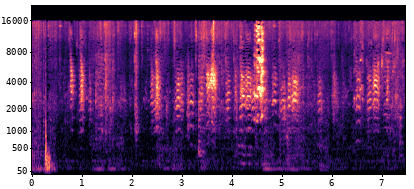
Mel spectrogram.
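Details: Several zebra finches feeding on seeds and fresh lettuce. A dull thump opens the recording, followed by intermittent nasal, buzzy call notes, some overlapping, with low background hum and soft rustling.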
